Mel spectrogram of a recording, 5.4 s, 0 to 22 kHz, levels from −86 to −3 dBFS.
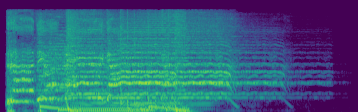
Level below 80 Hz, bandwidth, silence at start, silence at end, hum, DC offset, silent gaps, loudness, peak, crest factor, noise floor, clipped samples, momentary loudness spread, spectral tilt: -32 dBFS; 15.5 kHz; 0.1 s; 1.1 s; none; under 0.1%; none; -18 LUFS; -4 dBFS; 16 dB; -58 dBFS; under 0.1%; 17 LU; -3 dB/octave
